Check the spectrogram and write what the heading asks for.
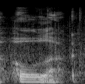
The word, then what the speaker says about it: aholic: always told stories of the aholic pronounced uh whole luck which are very similar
